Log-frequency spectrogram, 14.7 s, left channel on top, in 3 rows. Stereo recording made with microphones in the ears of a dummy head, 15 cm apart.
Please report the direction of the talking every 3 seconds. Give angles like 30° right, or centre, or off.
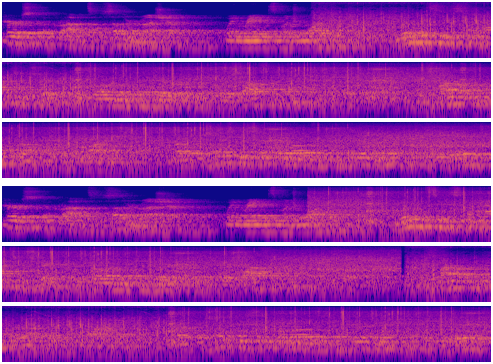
10° left, 40° right, 10° left, 30° left, 30° left.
